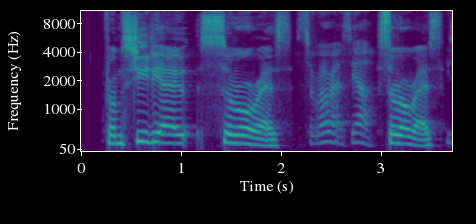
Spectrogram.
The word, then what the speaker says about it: Sorores: Sorores.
